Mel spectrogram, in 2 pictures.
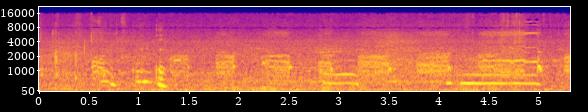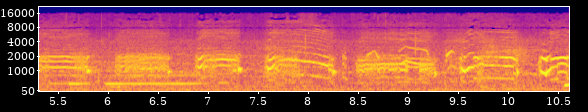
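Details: Red male Pembroke Welsh Corgi puppy named Kimidori, filmed 10 September 2014 at the Balmy Winds corgi kennel, gives a run of short high whimpering squeals, some rising and falling, repeated through the clip over low room noise.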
